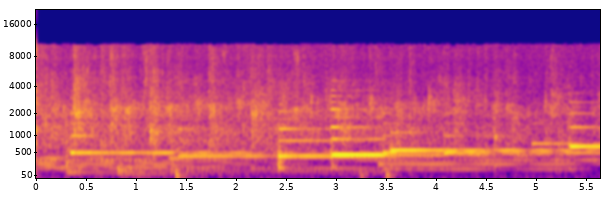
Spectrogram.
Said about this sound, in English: Clap for her as she comes.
